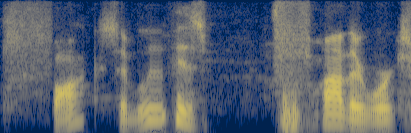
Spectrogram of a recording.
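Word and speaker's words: Fuchs: It's spelled F-U-C-H, pronounced Fox.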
